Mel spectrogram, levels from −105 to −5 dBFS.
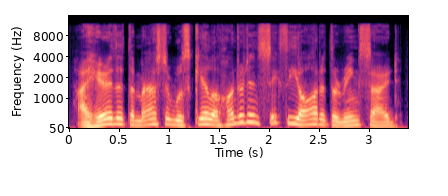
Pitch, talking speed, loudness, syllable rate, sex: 155 Hz, 280 wpm, -17 LUFS, 6.3 syllables/s, male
